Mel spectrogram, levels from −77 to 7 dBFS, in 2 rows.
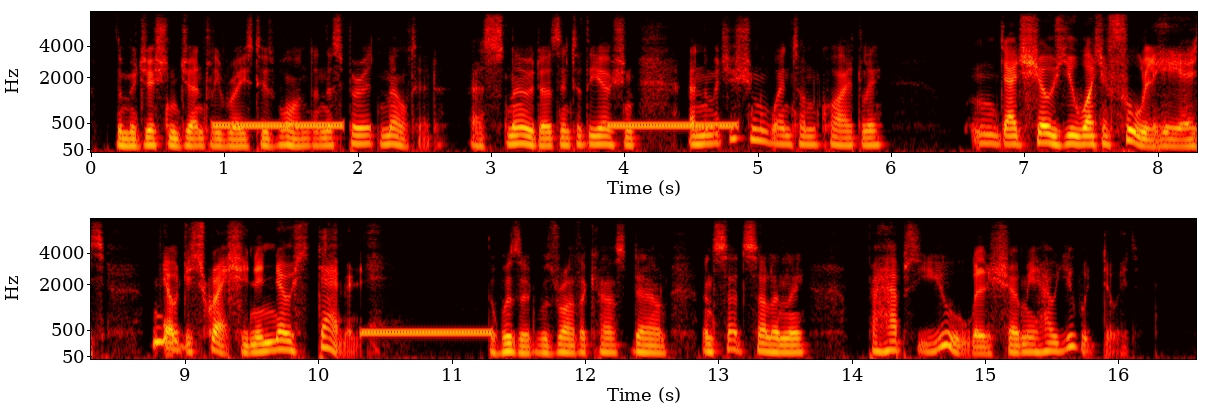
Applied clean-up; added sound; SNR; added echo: none; Telephone; 1 dB; none.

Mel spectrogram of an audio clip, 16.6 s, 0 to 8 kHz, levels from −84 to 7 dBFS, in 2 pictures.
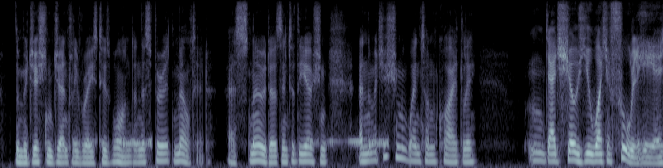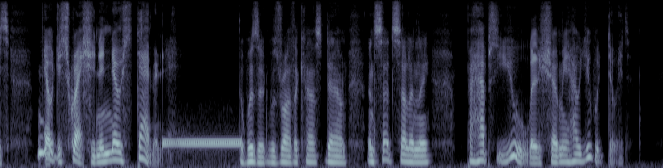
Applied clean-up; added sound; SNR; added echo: neural diffusion model UNIVERSE++.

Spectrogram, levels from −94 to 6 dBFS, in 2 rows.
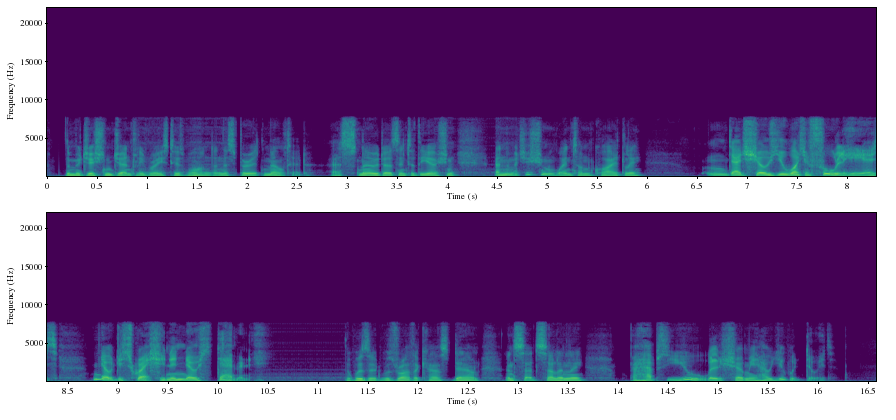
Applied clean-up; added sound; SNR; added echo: neural separator model SepFormer DNS4.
